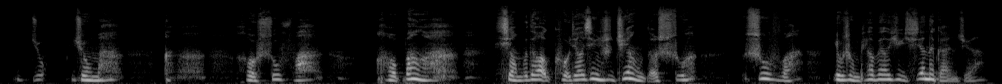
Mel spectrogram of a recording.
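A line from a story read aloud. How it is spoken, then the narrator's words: Panting. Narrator (Chinese): 我喘息着说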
